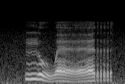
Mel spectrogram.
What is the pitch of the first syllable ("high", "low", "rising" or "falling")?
falling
